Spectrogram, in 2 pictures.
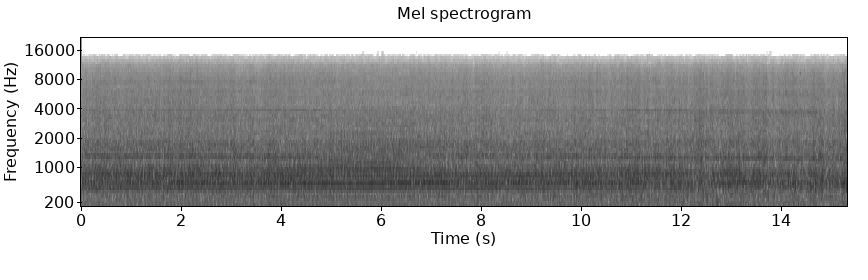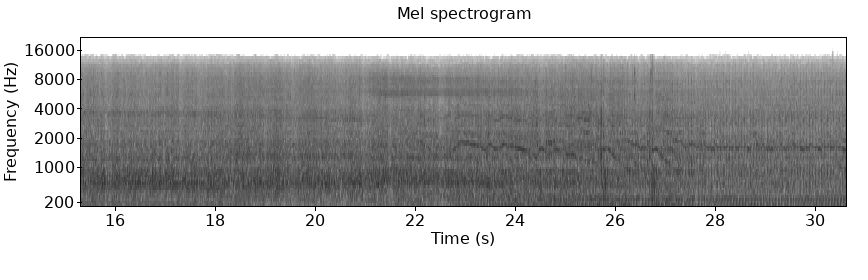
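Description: Motorcycle engine running while riding, heard from the bike, its note falling slowly as it eases off, with wind and road rush. In the second half the engine tones grow fainter under a broader rushing noise.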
